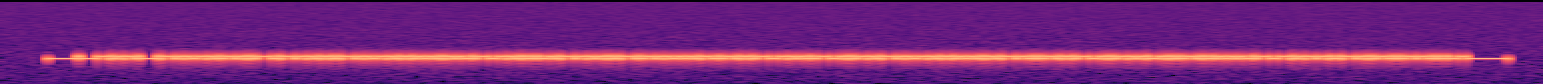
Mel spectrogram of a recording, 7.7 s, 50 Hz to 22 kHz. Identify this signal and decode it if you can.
RTTY (75 baud, 170 Hz shift), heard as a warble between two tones, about 1360 Hz centre. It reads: EL ARTE DEL DISCO FUE REALIZADO POR EL DISENADOR GRAFICO HERNAN.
